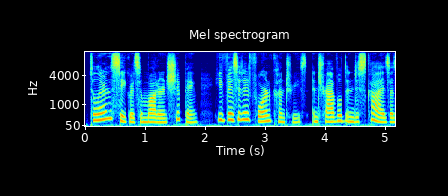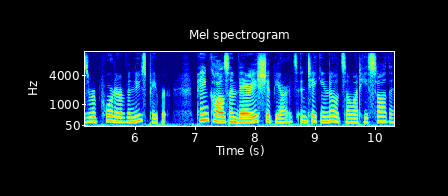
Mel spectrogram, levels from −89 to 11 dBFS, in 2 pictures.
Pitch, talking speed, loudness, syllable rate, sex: 220 Hz, 200 wpm, -19 LUFS, 5.6 syllables/s, female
